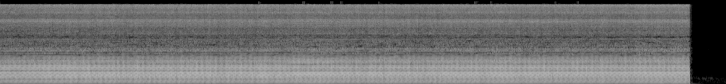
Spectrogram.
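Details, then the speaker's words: Holiday Rambler RV air suspension compressor: steady even drone with strong constant hum, fills system then cuts off cleanly; normal running. "so that's good all filled up she turned off"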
